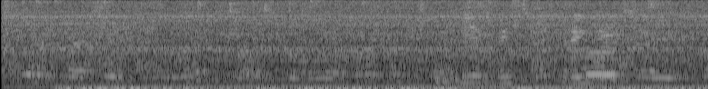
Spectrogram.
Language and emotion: Russian, neutral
